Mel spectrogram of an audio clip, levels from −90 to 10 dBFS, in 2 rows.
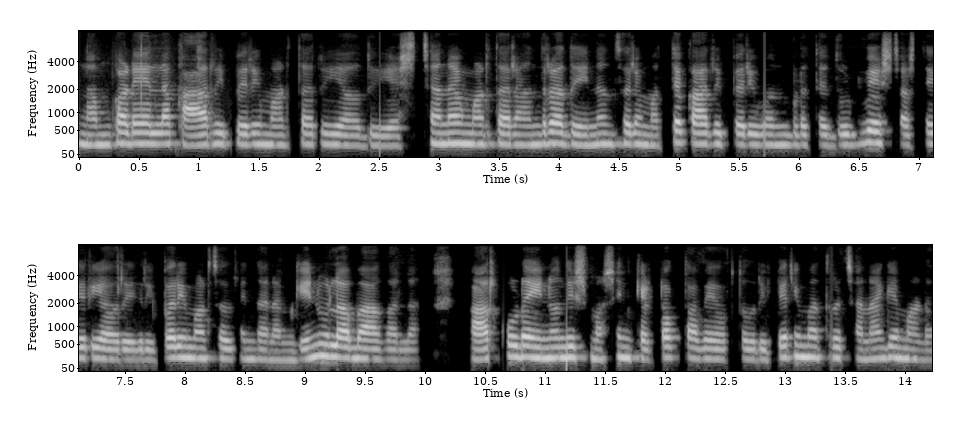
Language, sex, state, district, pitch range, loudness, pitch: Kannada, female, Karnataka, Raichur, 195-220 Hz, -17 LUFS, 205 Hz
